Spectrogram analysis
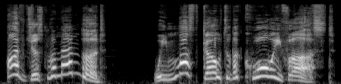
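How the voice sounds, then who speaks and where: A man's voice: very high-pitched, huge pitch swings, normal speed, bright, forceful tone, dry recording, clean studio sound, pitched above the performer's own voice, exaggerated voice. A man voicing an eager, anxious young male steam engine in a children's storybook, with urgent exclamations. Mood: alarmed, urgent.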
